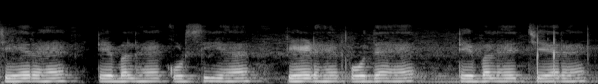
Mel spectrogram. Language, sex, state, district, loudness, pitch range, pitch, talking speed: Hindi, male, Punjab, Pathankot, -17 LUFS, 140-145 Hz, 140 Hz, 140 wpm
